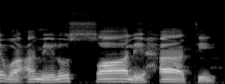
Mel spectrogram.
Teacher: بڑا ہا کو حلق سے ادا کریں گے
